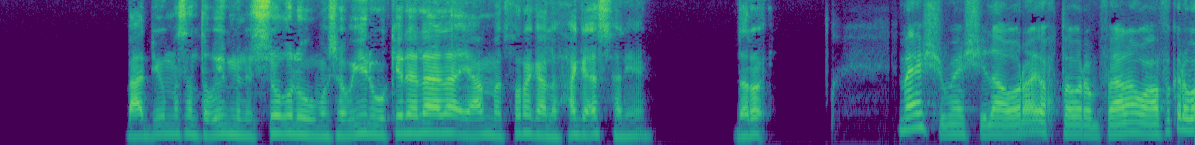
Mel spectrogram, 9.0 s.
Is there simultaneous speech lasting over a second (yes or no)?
no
